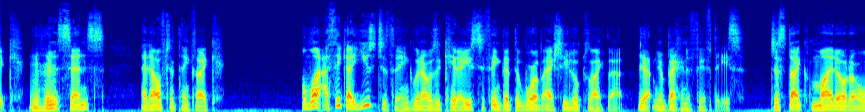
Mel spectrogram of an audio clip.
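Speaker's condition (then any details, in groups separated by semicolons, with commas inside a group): No condition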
